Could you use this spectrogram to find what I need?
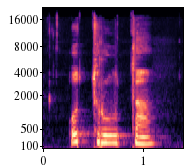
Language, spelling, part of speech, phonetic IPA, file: Ukrainian, отрута, noun, [oˈtrutɐ], Uk-отрута.ogg
- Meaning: poison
